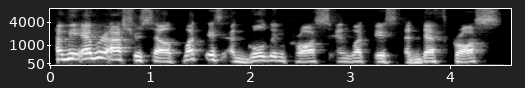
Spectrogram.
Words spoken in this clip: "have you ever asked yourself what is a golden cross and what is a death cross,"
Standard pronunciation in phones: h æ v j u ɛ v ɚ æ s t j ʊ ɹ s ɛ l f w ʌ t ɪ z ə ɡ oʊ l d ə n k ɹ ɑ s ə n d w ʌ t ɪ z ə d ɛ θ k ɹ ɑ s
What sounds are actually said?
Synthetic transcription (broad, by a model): h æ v j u ɛ v ɚ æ s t j ʊ ɹ s ɛ l f w ʌ t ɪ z ə ɡ oʊ l d ə n k ɹ ɑ s ə n d w ʌ t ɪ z ə d ɛ θ k ɹ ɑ s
